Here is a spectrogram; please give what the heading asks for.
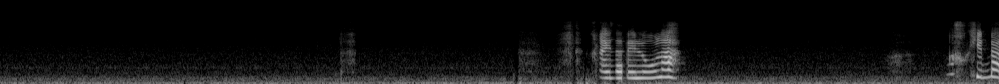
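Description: At 5.14 to 5.19 s there is a short concealed packet loss. About 40 ms of audio failed to reach the decoder in time, and the receiver patched roughly 32 ms of it by extending the preceding sound before easing back into real signal. It is heard as a brief smear or wobble in the speech. On a spectrogram the harmonics run on unnaturally flat for a moment and then merge back. The waveform shows a stretch of near-identical repeating cycles at the seam.

From 5.71 to 6.23 s comes repeated packet loss, giving a robotic sound. Roughly half a dozen holes, the longest about 41 ms, totalling around 180 ms, are each filled by continuing the last sound. About a third of this half-second is synthetic. The speech turns choppy, with fragments missing. A spectrogram shows a row of vertical seams where harmonics freeze and restart. The waveform looks stuttered, with cloned periods between abrupt envelope changes. 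Throughout, the call path's G.722 coding leaves nothing above 8 kHz.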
